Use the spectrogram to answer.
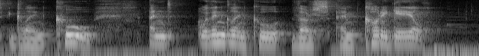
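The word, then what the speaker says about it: Coire Gabhail: And within Glencoe, there's Corriegale, which is not pronounced like it's spelled, but Corriegale means the hidden valley or the lost valley, and it's a work of nature.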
